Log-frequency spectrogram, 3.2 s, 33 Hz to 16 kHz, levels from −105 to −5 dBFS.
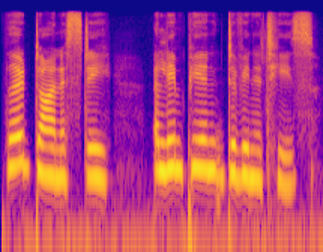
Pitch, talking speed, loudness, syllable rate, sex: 230 Hz, 55 wpm, -17 LUFS, 4.1 syllables/s, female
